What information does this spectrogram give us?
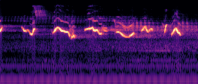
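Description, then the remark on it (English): A grosbeak sings a rich, warbling song of rising and falling whistled phrases, continuous for about three seconds, clear with no other sounds around it. “The rose-breasted grosbeak and evening grosbeak take their names from their big, thick, seed-crunching beaks.”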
